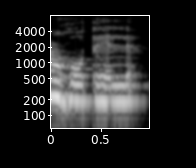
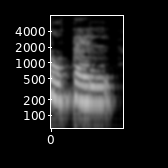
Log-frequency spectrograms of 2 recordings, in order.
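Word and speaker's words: hôtel: اش، اش مي هنا ما كتنطقش، ما كنقولوش ان هوتيل، ان هوتيل نو اون دي ان اوتيل، ان اوتيل كنقولوا لو الاوتيل.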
